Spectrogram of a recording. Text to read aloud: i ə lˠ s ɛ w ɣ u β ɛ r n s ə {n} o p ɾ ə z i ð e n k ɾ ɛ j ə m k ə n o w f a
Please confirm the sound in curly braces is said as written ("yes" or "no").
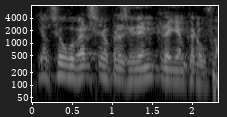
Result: no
